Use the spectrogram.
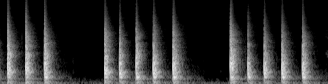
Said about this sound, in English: Somebody's knocking on the door.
